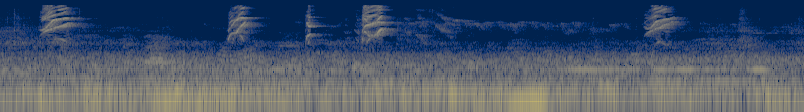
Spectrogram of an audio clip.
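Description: A bird gives five short, high calls, each sweeping sharply downward in pitch, over a low background rumble.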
